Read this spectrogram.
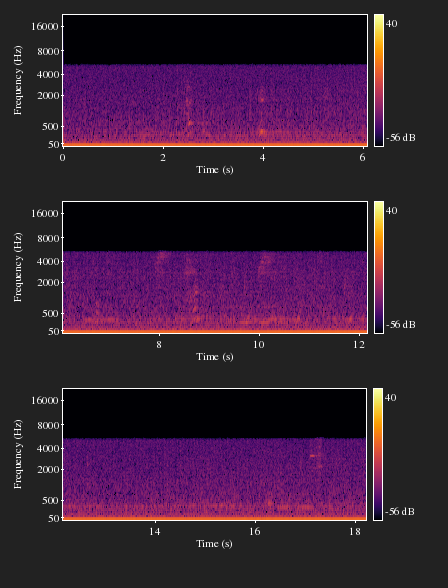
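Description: Electronic game music and effects play faintly from a television speaker.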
